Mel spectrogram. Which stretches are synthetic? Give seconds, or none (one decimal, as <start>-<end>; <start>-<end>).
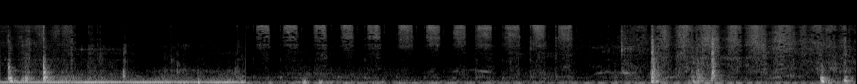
0.0-0.7; 1.1-2.4; 3.9-5.8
